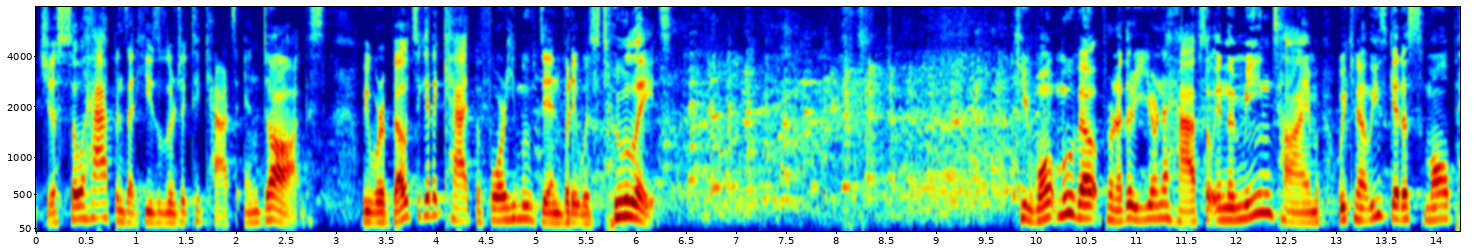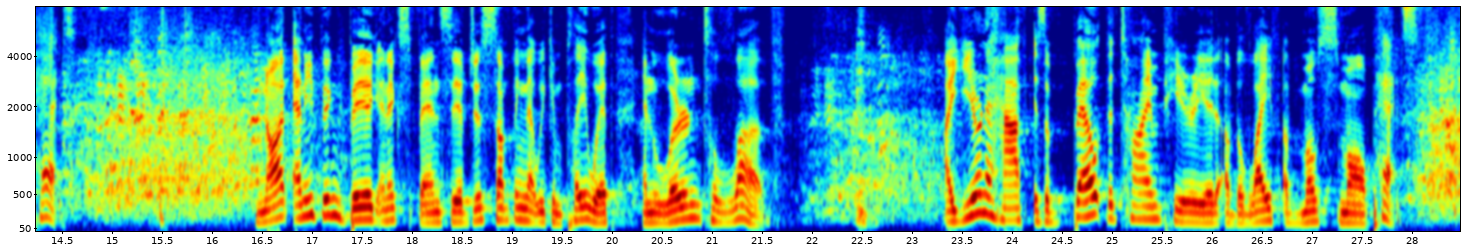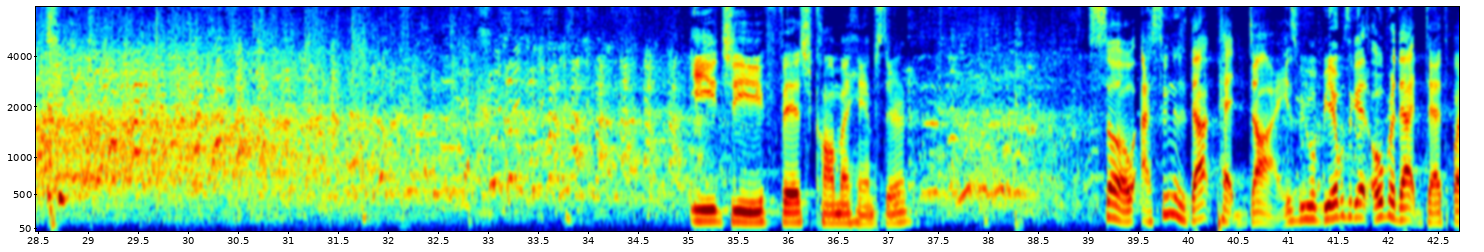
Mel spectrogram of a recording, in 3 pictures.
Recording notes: Recorded live at The Royal Cinema in Toronto.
